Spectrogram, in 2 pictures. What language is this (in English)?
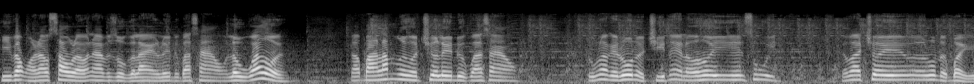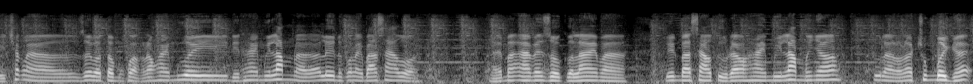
Vietnamese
